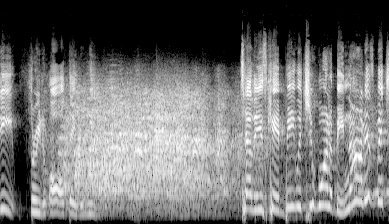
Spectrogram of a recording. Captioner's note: audience laughing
